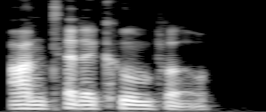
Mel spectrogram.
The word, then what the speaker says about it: Antetokounmpo: It is Antetokounmpo.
